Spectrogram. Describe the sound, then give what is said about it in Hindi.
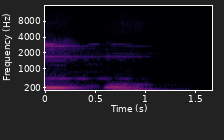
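Two quick guitar strums ring out, the second following about half a second after the first, each chord sustaining briefly before fading to silence with no voices. “कुछ कर्म है तुरंत परिणाम देता है जैसे मैं ये गिटार बजाऊं ये तुरंत परिणाम दिया आप सुन सकते हैं यह भी एक कर्म है”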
